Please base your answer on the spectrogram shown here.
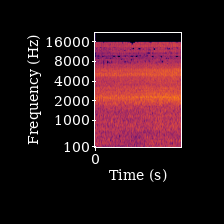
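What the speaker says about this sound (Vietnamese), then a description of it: "Máy đang hoạt động đây, máy nổ rất là khô ráo." A 2019 Ford Ranger Wildtrak with automatic transmission runs at idle, a steady, even engine drone heard close up as a continuous wash of noise with no talk over it.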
